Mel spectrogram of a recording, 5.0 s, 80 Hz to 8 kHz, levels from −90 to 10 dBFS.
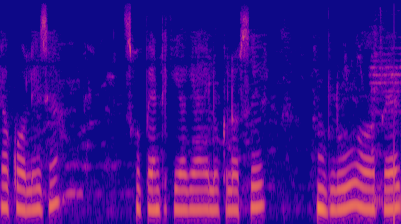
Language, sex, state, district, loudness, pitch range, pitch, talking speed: Hindi, female, Bihar, Araria, -32 LUFS, 215-240 Hz, 225 Hz, 180 wpm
